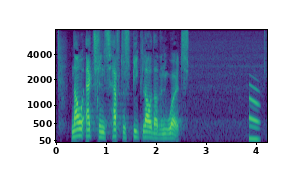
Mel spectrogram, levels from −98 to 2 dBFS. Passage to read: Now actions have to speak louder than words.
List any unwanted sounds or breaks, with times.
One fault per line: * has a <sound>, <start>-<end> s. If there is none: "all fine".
* has a chirp, 3.9-4.1 s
